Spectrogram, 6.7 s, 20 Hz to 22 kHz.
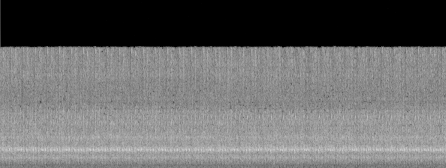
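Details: LB7 Duramax diesel started after fitting an ACDelco TP3018 Professional fuel filter (direct replacement, water separator plugged in, filter sits on the CP3): steady idle with a high hum over it, no stumbling or surging; runs cleanly.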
